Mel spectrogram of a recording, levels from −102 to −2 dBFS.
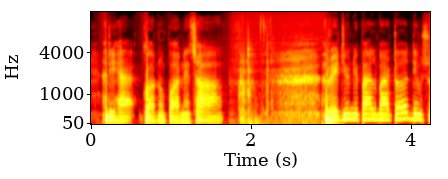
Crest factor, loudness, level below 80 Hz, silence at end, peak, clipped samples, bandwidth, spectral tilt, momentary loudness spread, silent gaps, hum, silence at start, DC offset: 14 dB; -20 LUFS; -44 dBFS; 0 s; -4 dBFS; under 0.1%; 15 kHz; -6.5 dB/octave; 11 LU; none; none; 0.15 s; under 0.1%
